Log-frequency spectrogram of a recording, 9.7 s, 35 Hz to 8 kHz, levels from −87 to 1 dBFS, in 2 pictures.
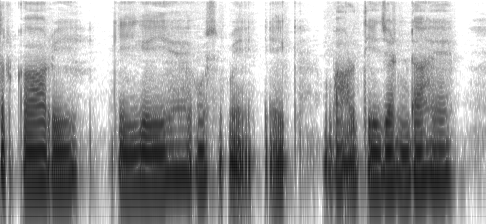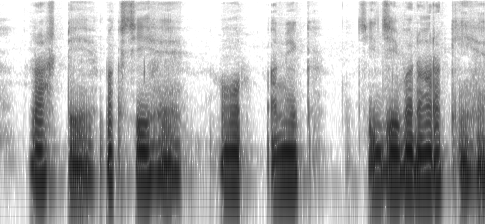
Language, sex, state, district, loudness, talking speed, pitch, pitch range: Hindi, male, Chhattisgarh, Sukma, -18 LUFS, 110 wpm, 110 Hz, 100-135 Hz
